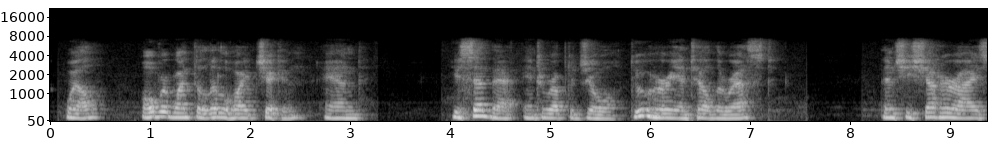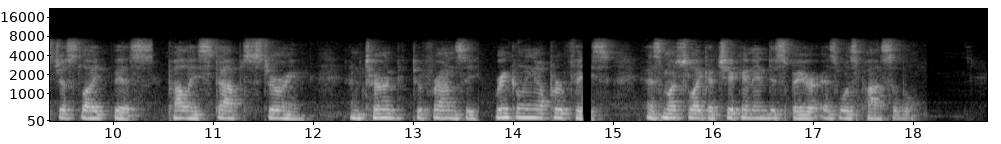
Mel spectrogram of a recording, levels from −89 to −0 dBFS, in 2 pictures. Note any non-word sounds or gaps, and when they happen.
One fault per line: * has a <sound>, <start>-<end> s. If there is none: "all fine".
* has a dropout, 14.7-14.8 s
